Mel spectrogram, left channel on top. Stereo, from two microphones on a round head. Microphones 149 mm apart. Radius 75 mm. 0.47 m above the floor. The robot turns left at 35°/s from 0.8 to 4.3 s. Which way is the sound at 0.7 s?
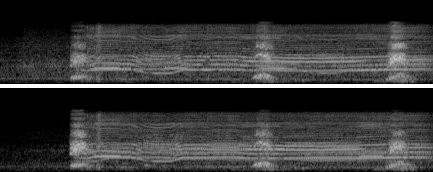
45° right (ahead or behind).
